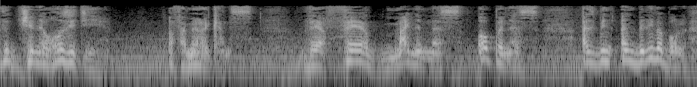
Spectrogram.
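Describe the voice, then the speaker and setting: Over noticeable background noise, a man speaks with a French accent. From Tunisia and France. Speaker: mayoral candidate. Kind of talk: TV interview.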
